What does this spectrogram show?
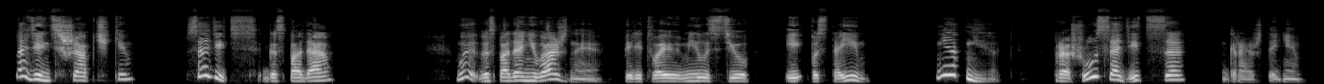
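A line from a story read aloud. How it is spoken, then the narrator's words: Bitter after laughing. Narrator (Russian): Нахохотавшись досыта, помещик не без горечи сказал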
